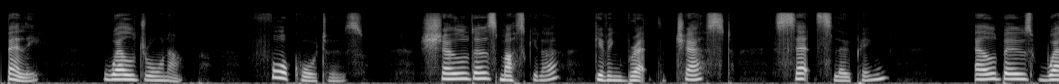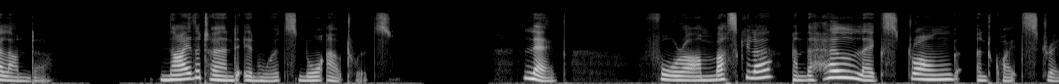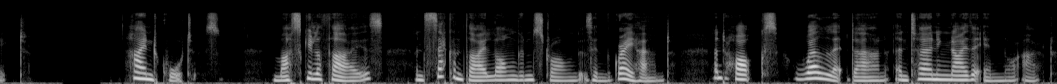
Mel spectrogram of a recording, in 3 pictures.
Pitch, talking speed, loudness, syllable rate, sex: 210 Hz, 100 wpm, -18 LUFS, 3.7 syllables/s, female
